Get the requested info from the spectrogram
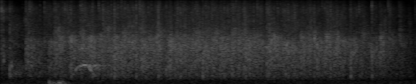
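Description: Large audience applauding steadily, tapering off near the end.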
